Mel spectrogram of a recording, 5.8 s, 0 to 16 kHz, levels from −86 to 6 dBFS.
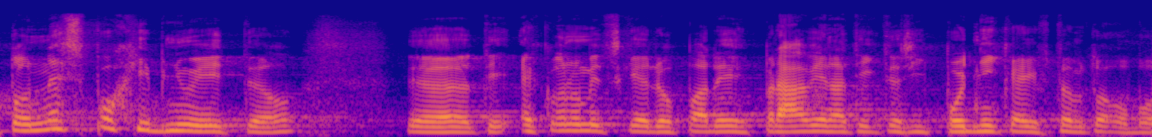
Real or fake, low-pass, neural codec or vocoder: real; 10.8 kHz; none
